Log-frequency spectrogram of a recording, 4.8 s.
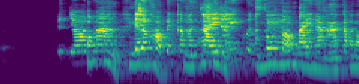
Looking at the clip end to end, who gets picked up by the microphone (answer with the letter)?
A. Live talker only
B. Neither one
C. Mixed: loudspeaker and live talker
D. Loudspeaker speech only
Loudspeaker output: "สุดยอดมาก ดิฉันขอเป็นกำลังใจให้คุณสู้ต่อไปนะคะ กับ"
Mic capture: C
